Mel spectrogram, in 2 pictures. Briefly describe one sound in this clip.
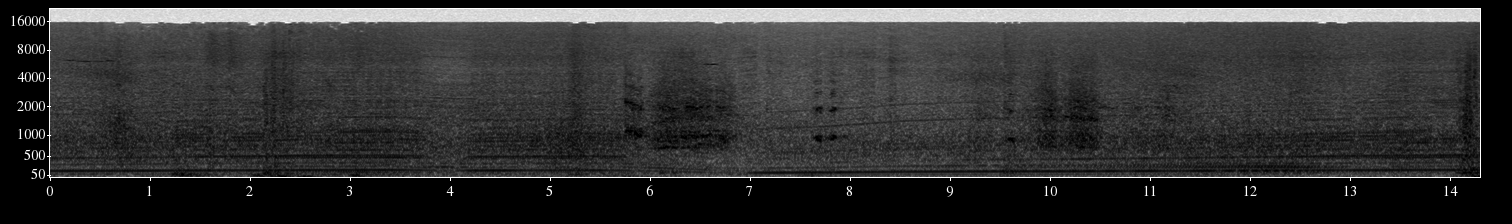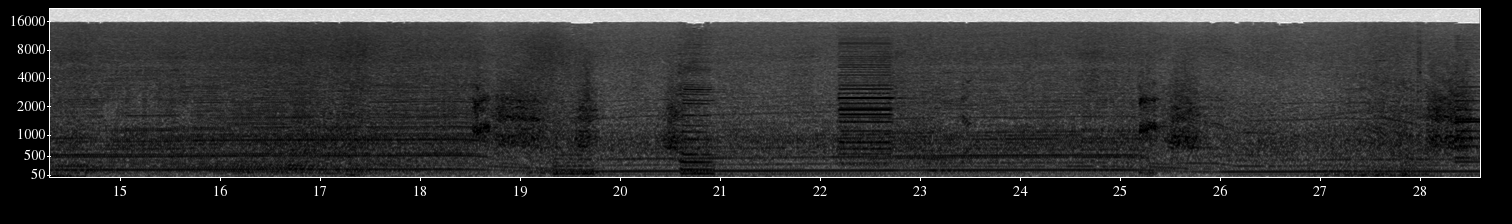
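A car engine hums steadily, rising and falling in pitch as it shifts gears.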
